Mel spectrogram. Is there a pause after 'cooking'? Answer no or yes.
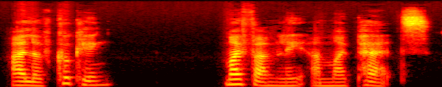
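yes. There is a pause after cooking.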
